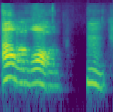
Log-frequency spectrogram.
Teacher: یہ جو گونج منہ کے اندر بنی ہے، ہونٹوں سے نہیں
